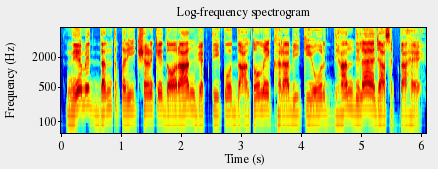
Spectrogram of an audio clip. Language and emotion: Hindi, neutral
